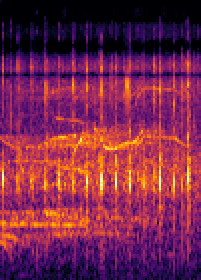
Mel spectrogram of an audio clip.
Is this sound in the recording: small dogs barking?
no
